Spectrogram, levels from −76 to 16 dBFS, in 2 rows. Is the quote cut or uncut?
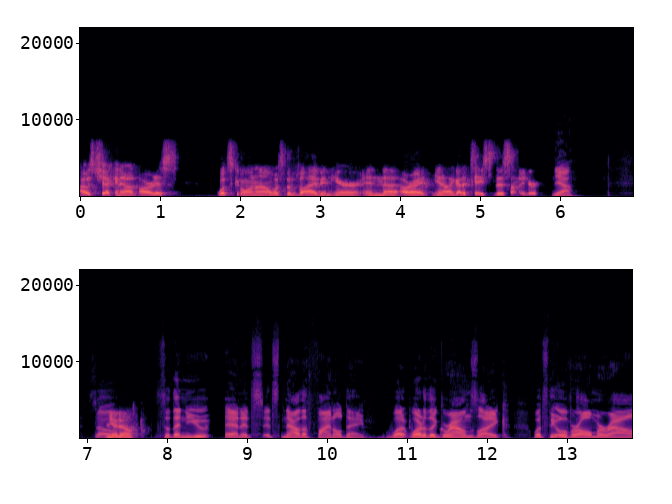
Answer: cut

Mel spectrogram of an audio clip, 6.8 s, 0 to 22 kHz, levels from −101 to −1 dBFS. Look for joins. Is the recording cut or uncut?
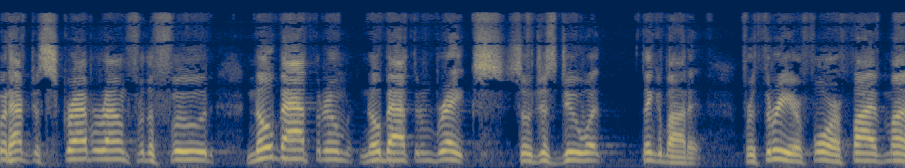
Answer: uncut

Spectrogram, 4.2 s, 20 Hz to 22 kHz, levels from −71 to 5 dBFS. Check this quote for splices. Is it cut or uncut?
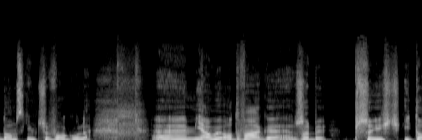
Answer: uncut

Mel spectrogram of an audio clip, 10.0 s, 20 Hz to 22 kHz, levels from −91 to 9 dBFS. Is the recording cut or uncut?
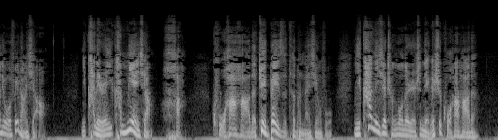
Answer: uncut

